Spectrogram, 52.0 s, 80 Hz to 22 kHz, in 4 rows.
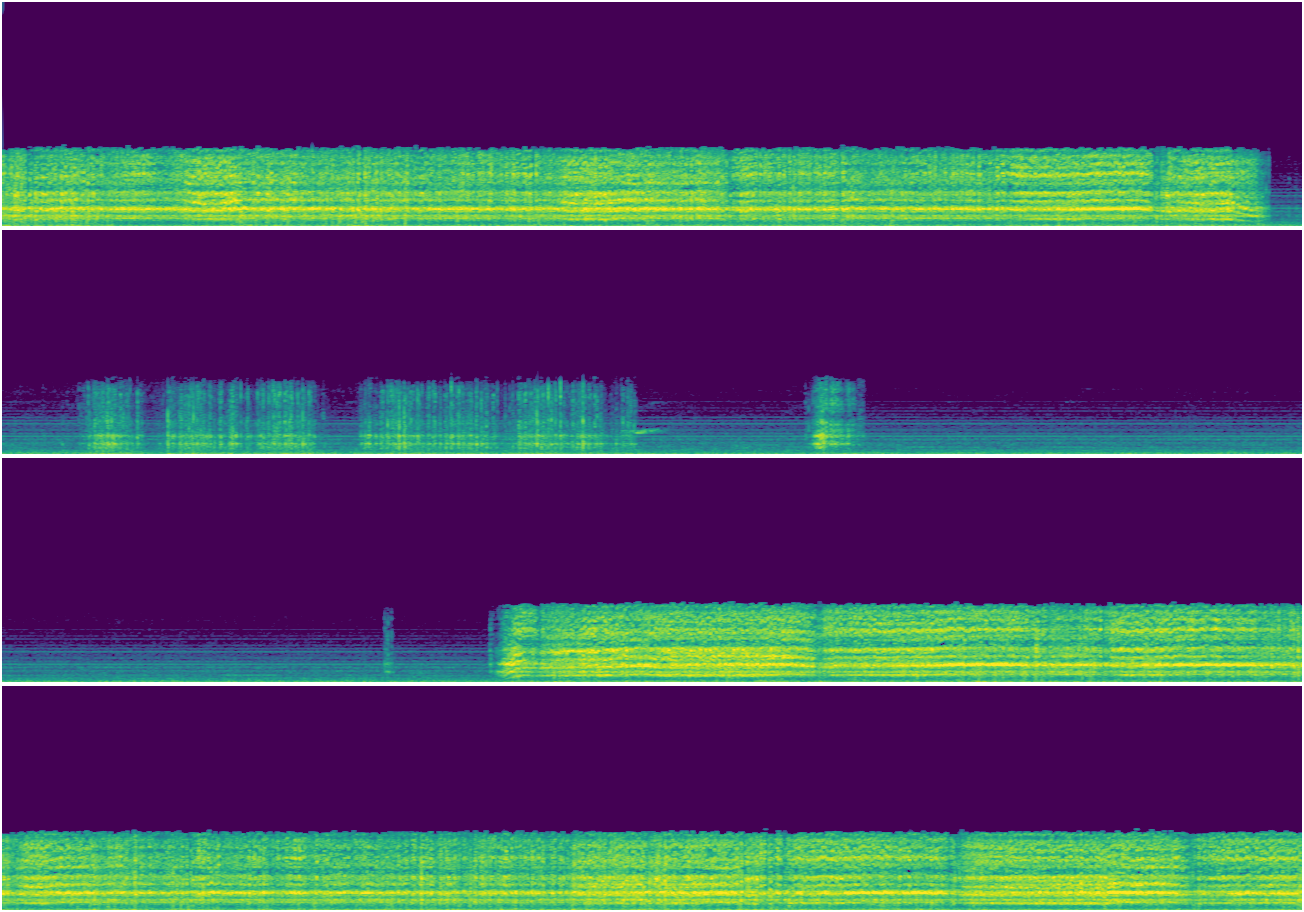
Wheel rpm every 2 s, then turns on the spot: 230, 230, 230, 230, 230, 220, 70, 20, 20, 10, 10, 0, 0, 0, 0, 80, 210, 220, 230, 230, 230, 240, 220, 220, 220, 220.
12-20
